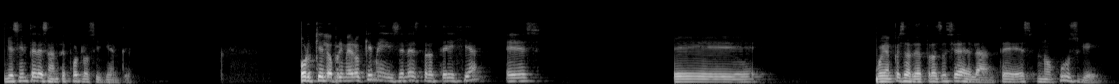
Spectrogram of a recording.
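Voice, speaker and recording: A man's voice: mid-range voice, a little slow, gravelly, long pauses, warm tone, dull audio. A man giving a talk to parents from home, telling stories from his own life and asking questions in an earnest way. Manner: earnest, storytelling, asks questions. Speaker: parent workshop speaker. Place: at home, with pets nearby.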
